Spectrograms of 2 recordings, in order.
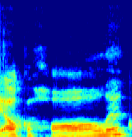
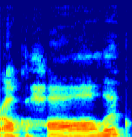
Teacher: alcoholic with a little bit of rounding or alcoholic with an ah sound. This is definitely a word where those vowels have merged a little bit and both pronunciations are acceptable.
